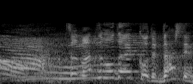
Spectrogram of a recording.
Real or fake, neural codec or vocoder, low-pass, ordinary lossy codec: real; none; 7.2 kHz; none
